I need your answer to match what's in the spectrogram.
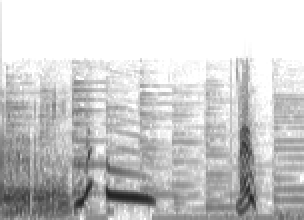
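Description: A dog gives a few short, high yelps and a drawn-out whine, with brief pauses between them and a low murmur of background sound at the start.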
